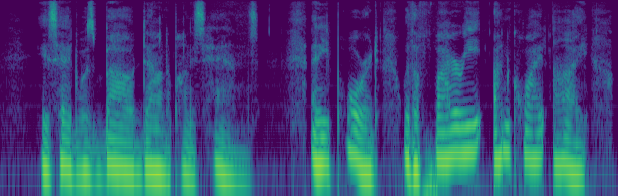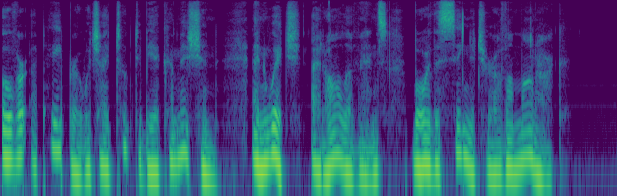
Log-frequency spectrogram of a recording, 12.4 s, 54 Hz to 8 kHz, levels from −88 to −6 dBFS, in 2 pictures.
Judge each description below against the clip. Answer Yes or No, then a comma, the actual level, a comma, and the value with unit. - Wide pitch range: Yes, wide, 5.7 semitones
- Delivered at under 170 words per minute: No, average, 180 wpm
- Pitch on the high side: No, low, 110 Hz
